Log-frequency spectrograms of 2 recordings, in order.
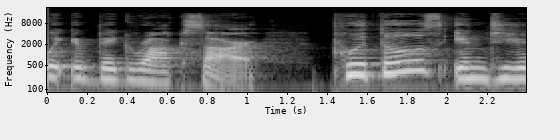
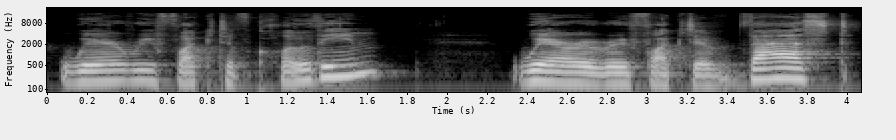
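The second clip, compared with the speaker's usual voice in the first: ordinary talk, nothing marked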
